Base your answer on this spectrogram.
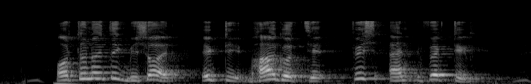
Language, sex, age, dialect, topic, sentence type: Bengali, male, 31-35, Standard Colloquial, banking, statement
